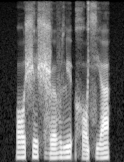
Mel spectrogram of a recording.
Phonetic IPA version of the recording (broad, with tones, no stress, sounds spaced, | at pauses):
ɔ˧˥ ʃ e˧˥ ʃ ʐ œ˩˧ v lʲ œ˥ ʔ x ɔ˩ sʲ a˧˥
